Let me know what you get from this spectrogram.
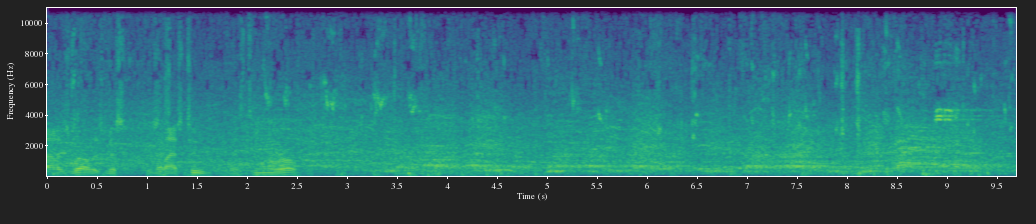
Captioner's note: whistle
